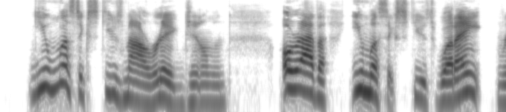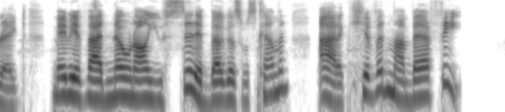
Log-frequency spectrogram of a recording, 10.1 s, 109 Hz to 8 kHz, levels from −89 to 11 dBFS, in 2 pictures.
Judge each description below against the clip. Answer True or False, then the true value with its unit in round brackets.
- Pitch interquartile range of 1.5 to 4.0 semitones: False (4.8 semitones)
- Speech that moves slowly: False (180 wpm)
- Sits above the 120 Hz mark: True (190 Hz)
